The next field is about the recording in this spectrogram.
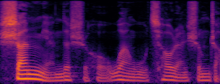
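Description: Over a very clean recording with a silent background, a man speaks at a very slow pace with a very deep, low pitch. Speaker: dancer, choreographer and theatre artistic director. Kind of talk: casual chat interview. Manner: halting, many fillers.

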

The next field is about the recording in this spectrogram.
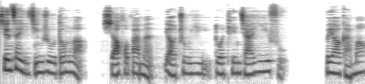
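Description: This woman's voice is somewhat breathy and fairly low in pitch, with a dark, mellow tone and fairly even intonation. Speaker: history storytelling podcast host. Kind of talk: storytelling narration.

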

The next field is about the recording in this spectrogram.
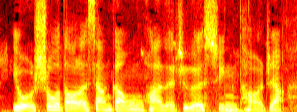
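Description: Here is a plain, everyday voice from a woman with fairly low pitch. She keeps a moderate pace and lively intonation. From Chengdu, Sichuan, China. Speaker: podcast co-host appearing as guest. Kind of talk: casual chat.

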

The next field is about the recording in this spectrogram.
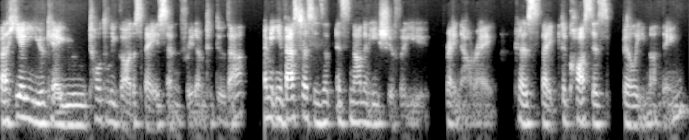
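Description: Speaking with an American accent, a woman has a very deep, low pitch and a dark, mellow tone. Her voice is somewhat breathy, with big swings in loudness. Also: ordinary pitch variation, moderate pace. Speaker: podcast host. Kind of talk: casual chat. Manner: halting, many fillers.

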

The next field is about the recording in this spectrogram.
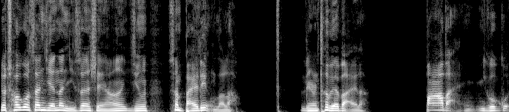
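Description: On a very clean recording with a silent background, a man talks at a moderate pace and a fairly high pitch. Ordinary pitch variation marks his speech, broken by long, frequent pauses. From Northeast China. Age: 30s. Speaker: podcast host. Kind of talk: casual monologue. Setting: livestream room.

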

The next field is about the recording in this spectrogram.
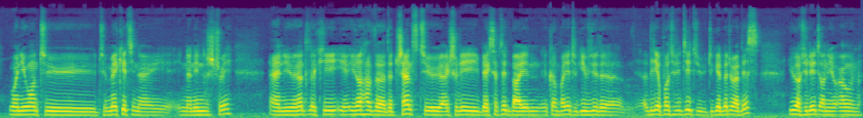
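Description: Fairly quick, monotone, flat delivery from a man with a slight French accent. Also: medium pitch for a man. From Switzerland. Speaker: traveler interviewed about his year. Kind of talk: interview answer. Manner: halting, many fillers.

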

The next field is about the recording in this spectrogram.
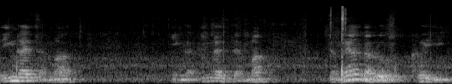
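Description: A man with a fairly high pitch and a Japanese accent, amid noticeable background noise and audible room echo. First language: Japanese (speaking Chinese). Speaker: professor. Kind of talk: academic panel talk. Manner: halting.

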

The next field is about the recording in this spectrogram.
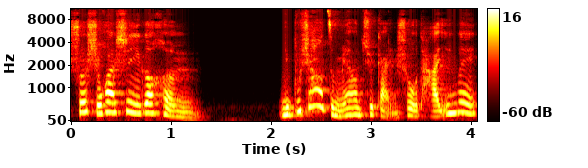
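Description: A woman speaks in a calm, gentle, dark and mellow tone, somewhat breathy, with very wide pitch swings. The recording is very clean, with a silent background. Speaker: international development worker. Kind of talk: podcast interview.

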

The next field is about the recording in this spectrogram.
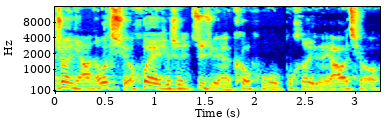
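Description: A woman speaks with a somewhat breathy voice. Her pitch swings very widely. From China, Hangzhou. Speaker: management consultant. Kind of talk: casual interview chat.

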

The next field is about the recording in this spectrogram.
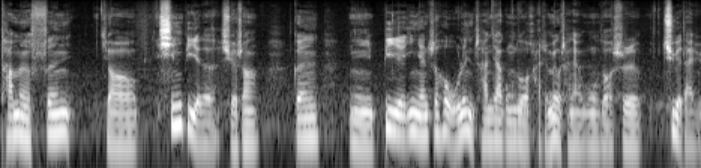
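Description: A man's fairly low-pitched, unremarkable speaking voice. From Heilongjiang, northeast China. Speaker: IT worker living abroad. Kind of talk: interview conversation. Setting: in-person recording in Singapore.

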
